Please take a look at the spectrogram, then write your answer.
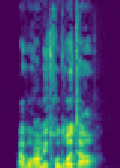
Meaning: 1. to be running late 2. to be slow to catch on, to lag behind
- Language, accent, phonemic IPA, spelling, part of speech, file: French, France, /a.vwaʁ œ̃ me.tʁo də ʁ(ə).taʁ/, avoir un métro de retard, verb, LL-Q150 (fra)-avoir un métro de retard.wav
